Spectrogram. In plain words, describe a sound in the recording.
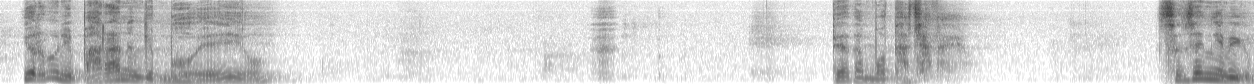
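A man speaks with animation through a microphone in a large, echoing room.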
